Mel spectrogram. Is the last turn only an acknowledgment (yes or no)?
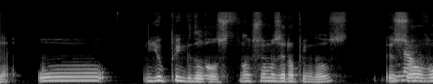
yes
